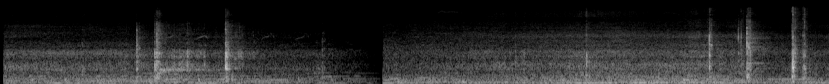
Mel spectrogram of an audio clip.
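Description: Skateboard wheels rolling on concrete with a steady low rumble, and sharp clacks of the board hitting the ground, twice about two seconds in and three times near the end. The sound fades out and cuts back in just before four seconds in.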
